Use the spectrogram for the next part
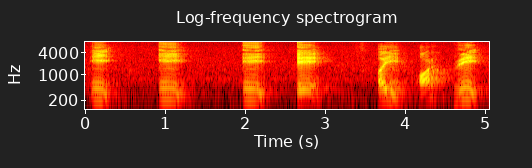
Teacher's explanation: तो इनका जो उच्चारण हो रहा है वो हो रहा है हमारी जीभ के आगे वाले भाग से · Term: अगर स्वर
